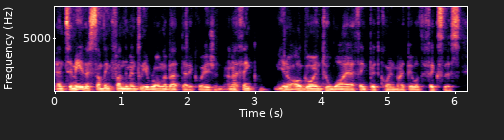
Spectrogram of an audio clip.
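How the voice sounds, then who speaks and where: Man, forties, lowish voice, easygoing presenter who talks to colleagues and thinks aloud with ums. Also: quick pace. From born in the UK, raised in Dubai and New Zealand. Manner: relaxed and conversational, frequent ums and restarts. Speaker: surgeon giving a talk. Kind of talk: casual presentation to peers.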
